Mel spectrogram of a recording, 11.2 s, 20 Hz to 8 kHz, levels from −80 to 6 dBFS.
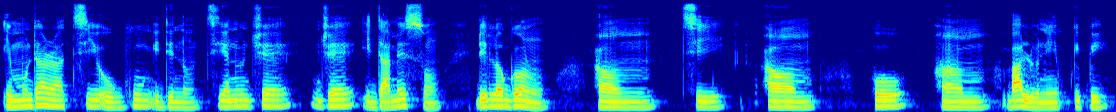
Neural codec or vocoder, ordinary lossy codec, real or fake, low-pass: none; none; real; 7.2 kHz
